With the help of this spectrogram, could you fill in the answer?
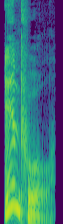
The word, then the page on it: ampule: British English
